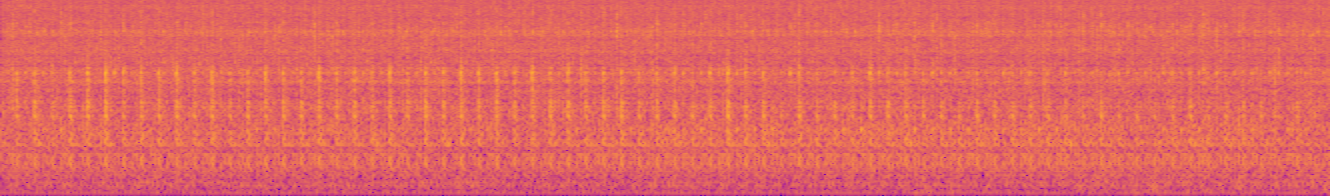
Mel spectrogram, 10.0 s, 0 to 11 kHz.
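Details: 2011 Mitsubishi L200 with 4D56 diesel at cold idle: regular sharp knock, about two and a half per second, over the idle; cold-start engine knock, source not pinned down.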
